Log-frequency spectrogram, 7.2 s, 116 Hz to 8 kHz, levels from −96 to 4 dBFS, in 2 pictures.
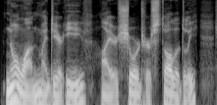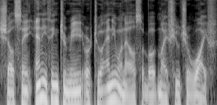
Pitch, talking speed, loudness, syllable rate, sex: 95 Hz, 190 wpm, -19 LUFS, 5.6 syllables/s, male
